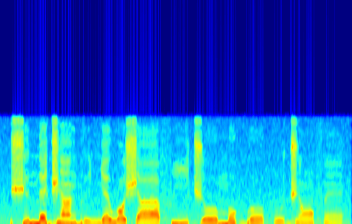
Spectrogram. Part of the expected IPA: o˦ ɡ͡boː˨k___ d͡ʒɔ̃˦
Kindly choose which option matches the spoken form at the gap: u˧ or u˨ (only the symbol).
u˨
